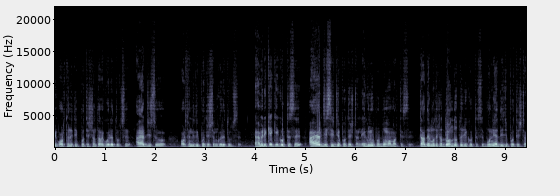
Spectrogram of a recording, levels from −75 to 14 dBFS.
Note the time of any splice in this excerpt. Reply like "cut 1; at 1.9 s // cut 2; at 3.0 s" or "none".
cut 1; at 4.9 s // cut 2; at 7.3 s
